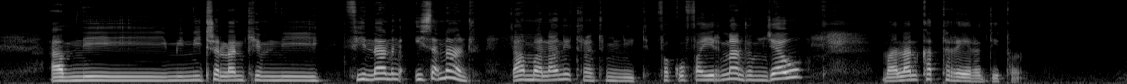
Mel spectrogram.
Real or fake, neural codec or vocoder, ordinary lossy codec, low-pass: real; none; none; none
